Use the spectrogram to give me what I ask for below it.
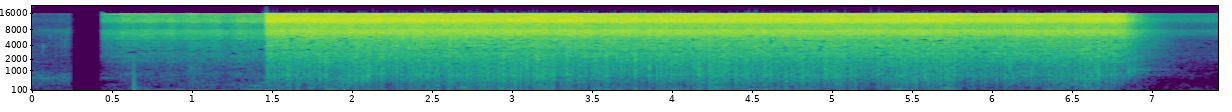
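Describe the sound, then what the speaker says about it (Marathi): A pressure cooker on medium flame letting off a loud, steady hiss of steam that starts abruptly, holds for several seconds, then fades away. "इथे कुकरला झाकण लावून इथे आपल्याला 2 शिट्ट्या काढून घ्यायच्या आहेत मीडियम फ्लेमवरती"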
